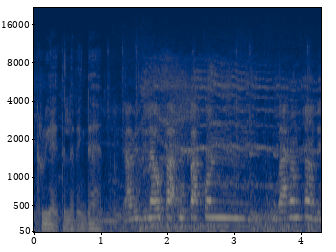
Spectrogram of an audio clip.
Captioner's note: man speaking Haitian Creole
